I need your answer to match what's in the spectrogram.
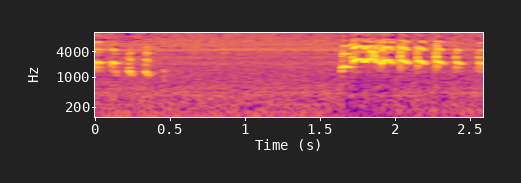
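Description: A bald eagle's thin, high-pitched chattering call: a few quick squeaky notes, a short pause, then a longer rapid run of piping chirps, clear with no talking.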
